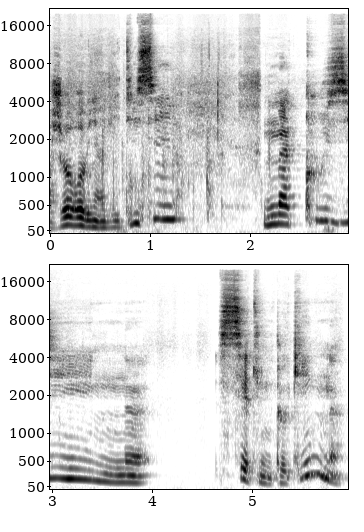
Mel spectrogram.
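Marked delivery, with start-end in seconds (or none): 2.1-5.9 very slow, word-by-word dictation; stretched-out classroom dictation. Shown as a demonstration. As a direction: dictate it slowly so the pupil can write it down. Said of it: "C'est même pas ma cousine est une coquine".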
